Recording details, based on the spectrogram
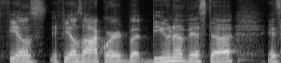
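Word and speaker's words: Buena Vista: buav Vista and and yes I know I'm pronouncing it weird but that is how the locals pronounce it unfortunately it feels it feels awkward but bua Vista is how it's pronounced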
